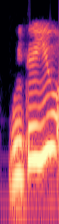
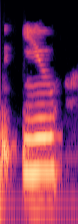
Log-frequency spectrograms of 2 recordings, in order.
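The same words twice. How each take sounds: First: The word 'with' is said in full. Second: The word 'with' is reduced to a weak sound. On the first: The speaker calls it wrong. "아니고" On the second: The speaker calls it right. "with는 with, 어, 아니면 u, 이 정도만 하실 거예요"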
